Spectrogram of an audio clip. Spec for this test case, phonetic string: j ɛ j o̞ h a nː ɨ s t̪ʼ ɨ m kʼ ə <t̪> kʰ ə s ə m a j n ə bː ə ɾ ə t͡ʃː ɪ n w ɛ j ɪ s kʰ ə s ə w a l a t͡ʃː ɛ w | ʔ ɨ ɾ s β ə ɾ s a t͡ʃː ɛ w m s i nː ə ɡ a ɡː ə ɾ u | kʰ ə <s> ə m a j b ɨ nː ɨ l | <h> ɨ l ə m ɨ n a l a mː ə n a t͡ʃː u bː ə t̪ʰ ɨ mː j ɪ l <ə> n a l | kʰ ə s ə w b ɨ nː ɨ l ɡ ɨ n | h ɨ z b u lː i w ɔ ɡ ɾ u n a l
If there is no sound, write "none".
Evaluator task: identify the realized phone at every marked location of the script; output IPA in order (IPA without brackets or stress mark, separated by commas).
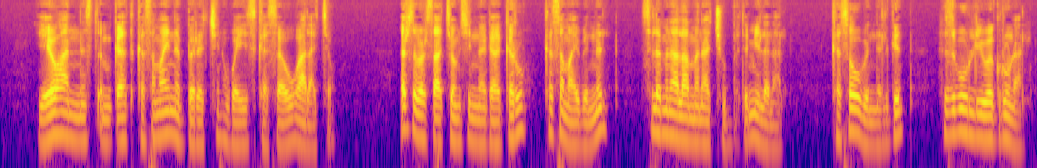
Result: t̪, s, s, ə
